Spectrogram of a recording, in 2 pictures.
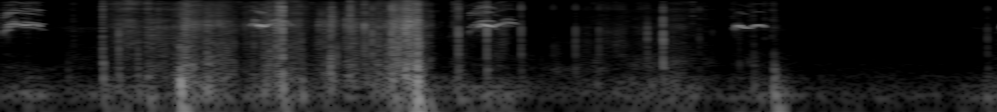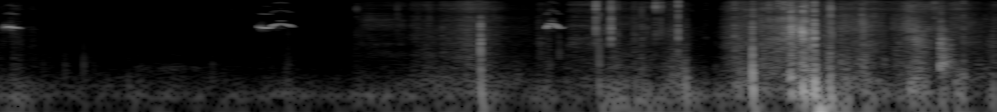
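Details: Common starling nestlings, six of them at four days old, huddling in the nest on a cooler night; thin high squeaks come singly and in pairs amid bursts of scratchy rustling at the start and end.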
